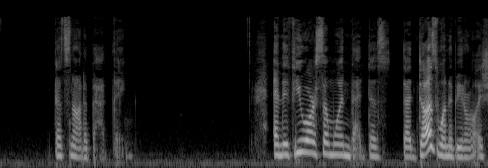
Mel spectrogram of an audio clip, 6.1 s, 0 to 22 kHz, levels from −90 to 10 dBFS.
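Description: No technical faults can be heard in this recording.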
